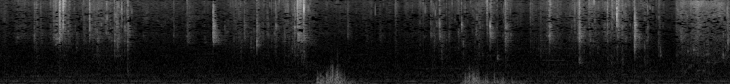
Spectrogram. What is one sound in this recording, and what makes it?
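Dry sand pours and trickles into a metal basin.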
